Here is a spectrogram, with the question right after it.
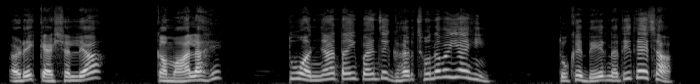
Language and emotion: Sindhi, surprised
